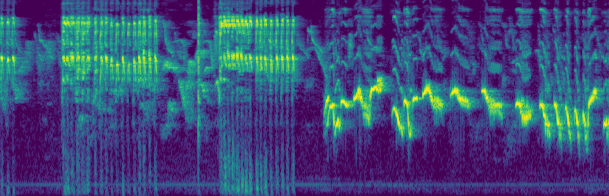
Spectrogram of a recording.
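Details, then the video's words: Vigorous white-rumped shama used as a master for training caged shamas: two harsh, broad buzzing rattles, then a rapid run of warbled, chattering notes wavering up and down, delivered in quick bursts. "SUARA OCEHAN BURUNG MURAI BATU GACOR UNTUK MASTERAN MURAI"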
